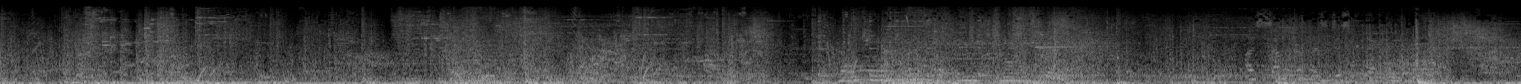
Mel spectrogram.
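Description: Game battle effects clash and blast in quick bursts.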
